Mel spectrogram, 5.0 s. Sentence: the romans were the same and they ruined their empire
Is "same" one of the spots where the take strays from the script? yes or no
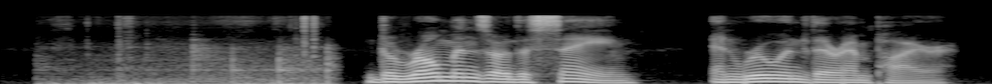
no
